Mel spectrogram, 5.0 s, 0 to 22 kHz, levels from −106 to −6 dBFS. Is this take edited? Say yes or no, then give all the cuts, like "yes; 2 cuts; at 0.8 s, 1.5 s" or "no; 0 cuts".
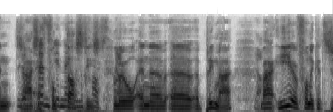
yes; 1 cut; at 1.7 s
